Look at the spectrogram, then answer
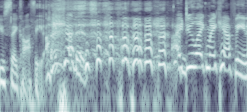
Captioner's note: both laugh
